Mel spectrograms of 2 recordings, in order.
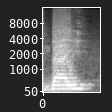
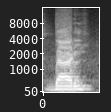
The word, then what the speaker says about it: Gbai: Its indigenous dwellers were the Gbai, corruptly pronounced as Gbari, by their neighbors, the Nopes, and Gwari by the Hausas.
